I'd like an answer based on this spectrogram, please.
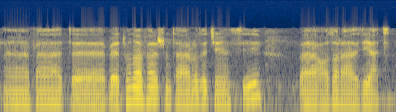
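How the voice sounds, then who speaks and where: A male suspect answering questions in a hesitant, halting way. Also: mid-range voice, fairly even intonation, muffled recording, noisy background. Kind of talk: interrogation answers.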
